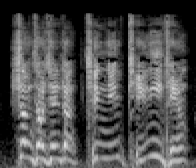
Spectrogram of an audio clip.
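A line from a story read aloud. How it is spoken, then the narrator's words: Angry shouting. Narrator (Chinese): 上尉气得涨红了脸，冲着上校的方向大声喊道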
